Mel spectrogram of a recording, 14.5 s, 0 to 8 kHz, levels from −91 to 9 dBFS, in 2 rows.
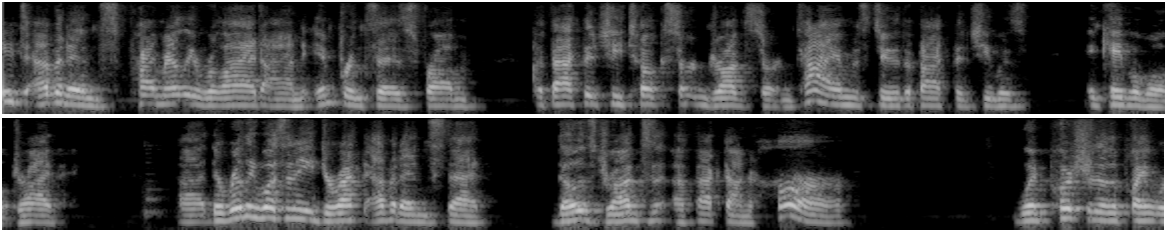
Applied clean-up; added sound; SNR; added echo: neural mask model DeepFilterNet 3.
